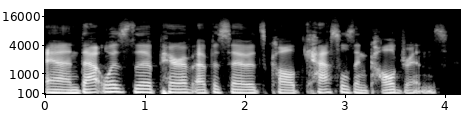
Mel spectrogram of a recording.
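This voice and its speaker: A man chatting casually as a podcast guest, telling stories in a halting, hesitant way. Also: medium pitch, fairly even intonation, fairly bright tone, smooth, dry recording, clean studio sound.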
